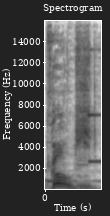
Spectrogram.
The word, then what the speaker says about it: ghost: In the word ghost, the H is not at the beginning of the word, but we still do not pronounce the H sound.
